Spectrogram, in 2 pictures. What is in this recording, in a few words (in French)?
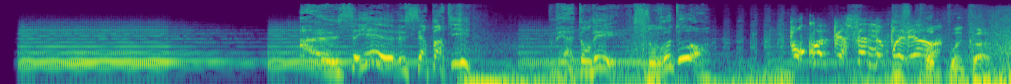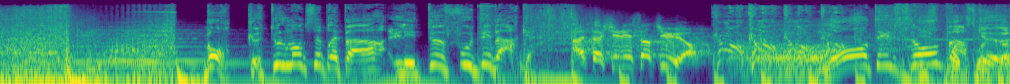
Rampe Intro Jeudi Sans Limites avec bed prolonge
